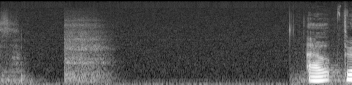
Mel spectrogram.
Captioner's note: inhaling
